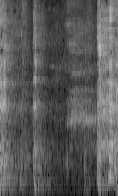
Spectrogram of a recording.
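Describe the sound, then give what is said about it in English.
A person coughs in a ragged series of harsh, breathy bursts, a couple of quick ones followed by a longer, rougher fit, with no talking. “How long have you had this cough?”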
